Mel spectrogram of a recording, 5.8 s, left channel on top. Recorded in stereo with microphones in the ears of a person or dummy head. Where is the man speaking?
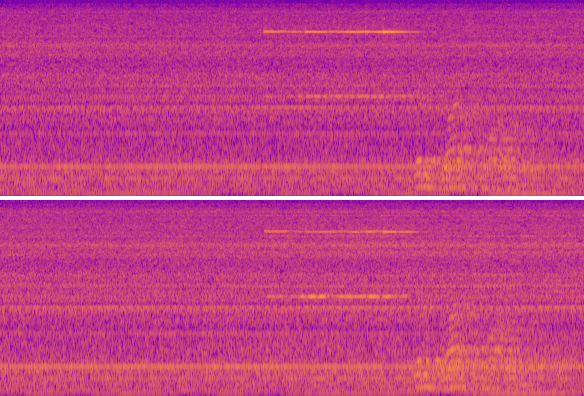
10° left (ahead or behind), 2.5 m.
